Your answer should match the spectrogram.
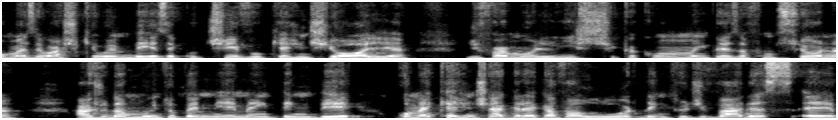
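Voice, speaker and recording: A woman's voice: medium pitch, fairly bright tone. A woman in her thirties with a São Paulo accent, giving a casual, slangy talk with lots of fillers as a guest at an online community session. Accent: São Paulo Portuguese. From São Paulo, Brazil. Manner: chatty, informal slang, frequent fillers. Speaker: guest speaker presenting to a professional community. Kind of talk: casual live webinar talk.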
